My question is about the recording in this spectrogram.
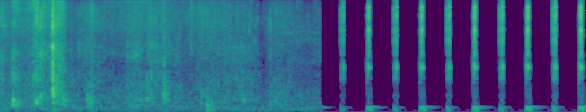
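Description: Plastic bag crinkling and rustling as it is pulled and torn out of a packing box. About two and a half seconds in, the room sound cuts out and an edited-in ticking effect starts: fast, even ticks, about five a second.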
